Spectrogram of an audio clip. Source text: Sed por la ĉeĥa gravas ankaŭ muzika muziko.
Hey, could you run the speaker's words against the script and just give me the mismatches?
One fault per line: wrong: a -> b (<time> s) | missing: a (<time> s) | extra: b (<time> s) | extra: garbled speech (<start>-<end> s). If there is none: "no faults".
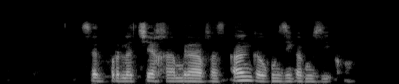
no faults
